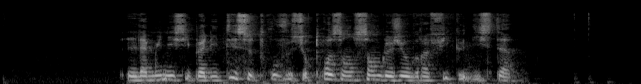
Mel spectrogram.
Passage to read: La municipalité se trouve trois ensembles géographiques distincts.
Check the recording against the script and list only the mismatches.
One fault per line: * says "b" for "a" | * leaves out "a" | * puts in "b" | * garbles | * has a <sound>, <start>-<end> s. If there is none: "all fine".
* puts in "sur"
